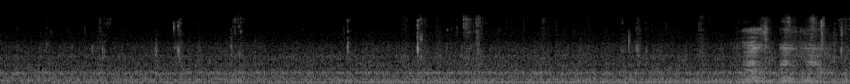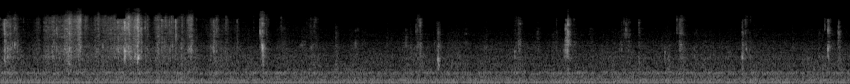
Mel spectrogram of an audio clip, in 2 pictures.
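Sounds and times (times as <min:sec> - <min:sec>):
man chewing with wet smacking: 0:00.0 - 0:08.9, 0:09.7 - 0:17.0
steady low hum: 0:00.0 - 0:17.0.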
